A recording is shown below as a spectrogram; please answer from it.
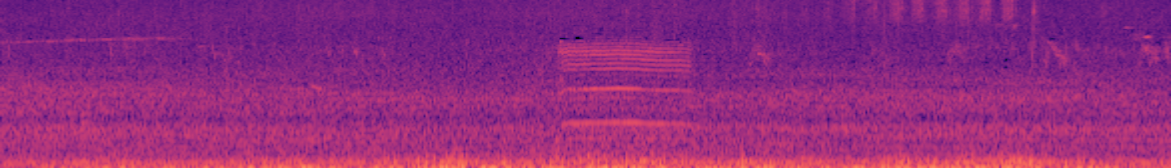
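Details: Ewes and lambs in a Hampshire countryside field, recorded in stereo from halfway along a hedge: one short, clear, tonal bleat with stacked harmonics lasts under a second, set against a continuous low road hum and faint outdoor ambience.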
